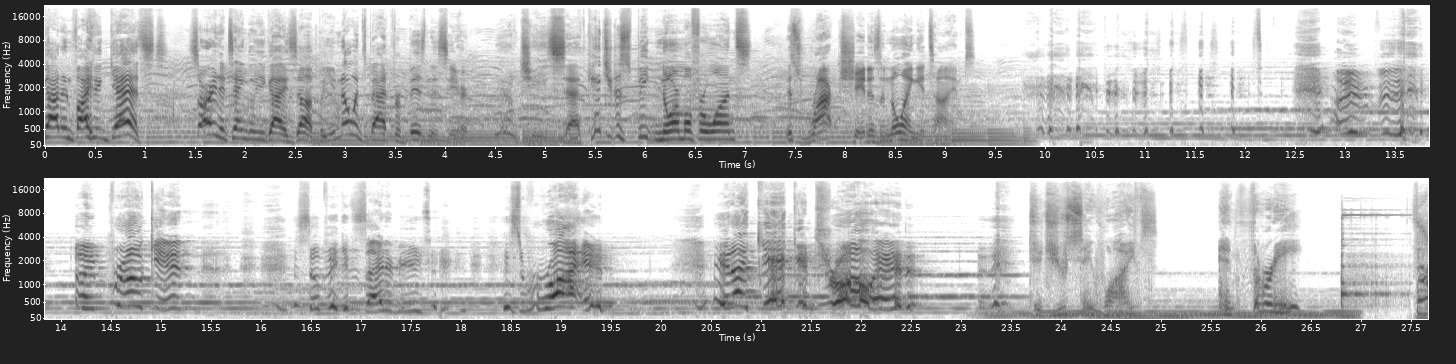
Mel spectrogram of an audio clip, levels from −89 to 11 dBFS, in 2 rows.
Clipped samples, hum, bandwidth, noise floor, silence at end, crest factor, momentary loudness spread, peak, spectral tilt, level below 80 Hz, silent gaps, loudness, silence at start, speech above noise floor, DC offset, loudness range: under 0.1%; none; over 20 kHz; -43 dBFS; 0 s; 18 dB; 22 LU; -4 dBFS; -3 dB/octave; -60 dBFS; none; -21 LUFS; 0 s; 22 dB; under 0.1%; 11 LU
